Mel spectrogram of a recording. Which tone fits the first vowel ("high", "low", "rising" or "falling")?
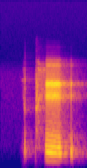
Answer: low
